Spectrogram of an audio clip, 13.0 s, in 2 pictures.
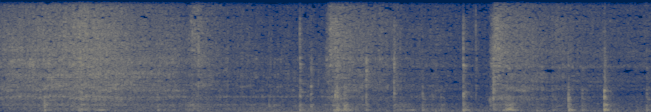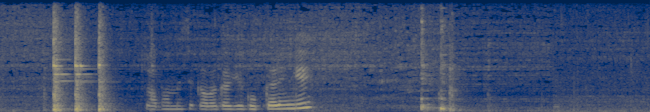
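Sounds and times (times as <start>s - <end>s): masala sizzling in oil: 0.0s - 13.0s
spoon knocking against pot: 5.6s - 7.7s.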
